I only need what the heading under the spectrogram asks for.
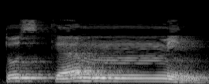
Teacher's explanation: സാക്കിനത്തായ നൂനിനെ ശേഷം മീമിലേക്ക് പൂർണമായും ലയിപ്പിക്കണം കാമിൽ ലം തുസ്കൻ എന്ന നൂന് തീരെ കേൾക്കാതെ പൂർണമായും മീമിന്റെ ശബ്ദം മാത്രമാക്കി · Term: ഇദ്ഹാം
